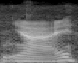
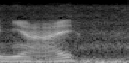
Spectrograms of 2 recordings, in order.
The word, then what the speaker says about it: Ngai: She said it is properly pronounced Ngai, kind of like Nyai. But she said foreigners and southern Thailand people can't say Ngai, so they call it Koh Hai.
